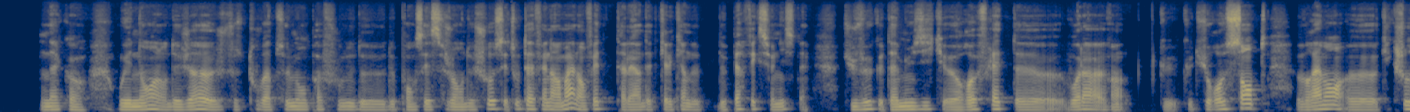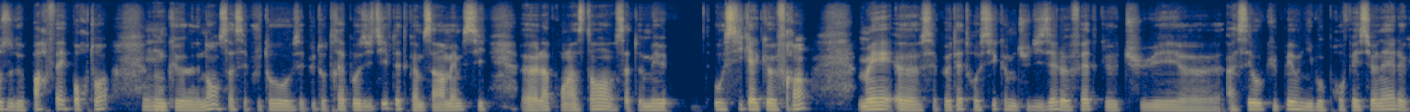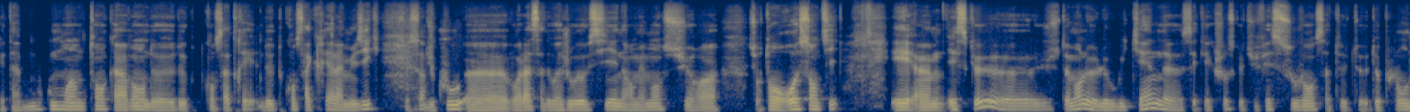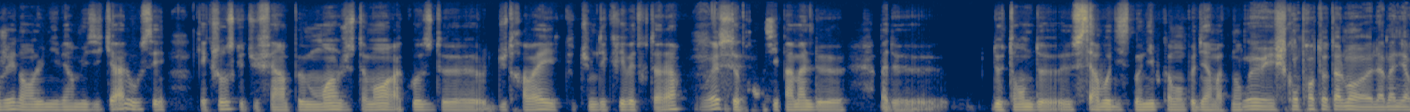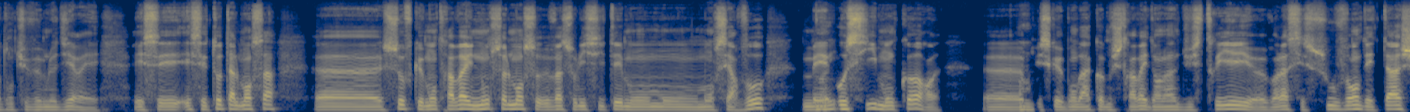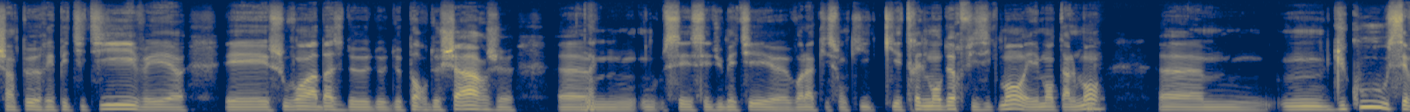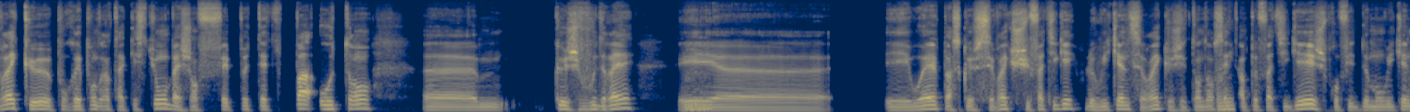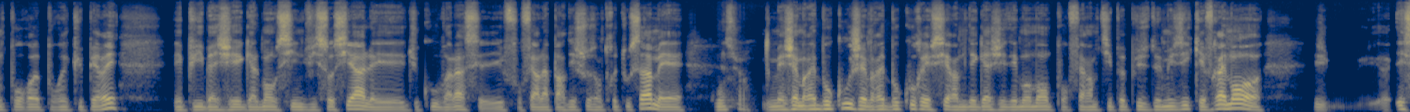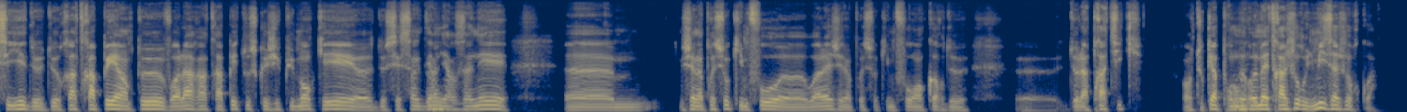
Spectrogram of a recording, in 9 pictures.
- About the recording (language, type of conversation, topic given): French, advice, Comment puis-je baisser mes attentes pour avancer sur mon projet ?
- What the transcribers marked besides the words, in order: "consacrer" said as "consatrer"; stressed: "ressenti"; drawn out: "heu"; stressed: "vraiment"; stressed: "mise"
